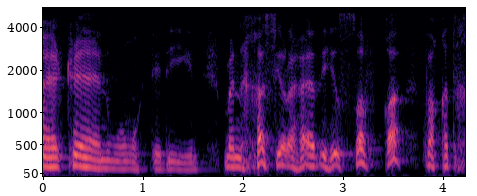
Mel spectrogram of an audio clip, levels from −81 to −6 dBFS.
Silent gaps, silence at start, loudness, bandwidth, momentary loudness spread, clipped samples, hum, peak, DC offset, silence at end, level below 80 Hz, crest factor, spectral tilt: none; 0 s; -38 LUFS; 5.2 kHz; 12 LU; under 0.1%; none; -20 dBFS; under 0.1%; 0 s; -74 dBFS; 18 dB; -7 dB/octave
